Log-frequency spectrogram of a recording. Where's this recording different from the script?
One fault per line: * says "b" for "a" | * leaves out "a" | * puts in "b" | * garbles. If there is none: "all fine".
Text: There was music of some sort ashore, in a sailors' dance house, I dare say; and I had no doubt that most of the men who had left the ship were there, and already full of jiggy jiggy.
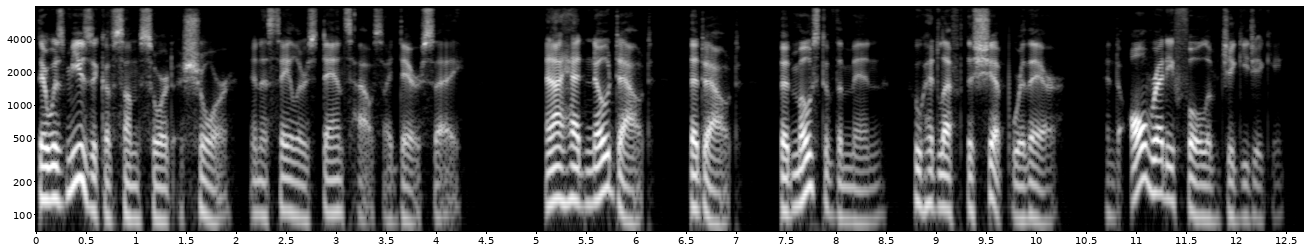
* puts in "doubt that"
